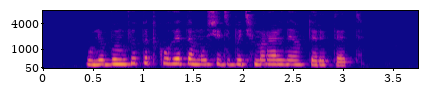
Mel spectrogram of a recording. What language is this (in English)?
Belarusian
